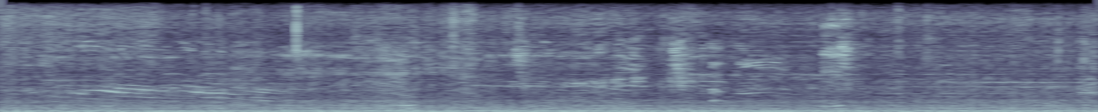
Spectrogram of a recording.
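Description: Heavy highway traffic of large trucks and buses rolls along the Cikampek toll road near Jakarta, a loud, constant roar of engines and tires from inside a small car, with a voice speaking over it.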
